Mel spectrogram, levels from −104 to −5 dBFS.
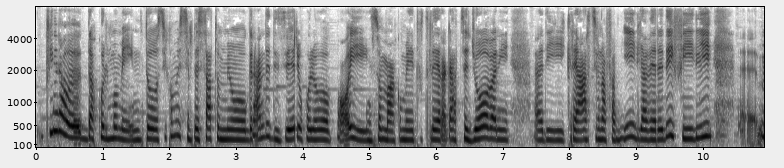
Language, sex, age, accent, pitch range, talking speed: Italian, female, 20-39, native, 215-245 Hz, 160 wpm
